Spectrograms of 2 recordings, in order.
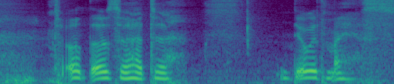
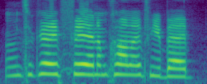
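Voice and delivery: higher, louder doting voice; cooing reassurance; 9 semitones higher, 8 dB louder, faster than usual. Pretend. Player reassuring the character Finn, doting and higher. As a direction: rush in to comfort a hurt pet.

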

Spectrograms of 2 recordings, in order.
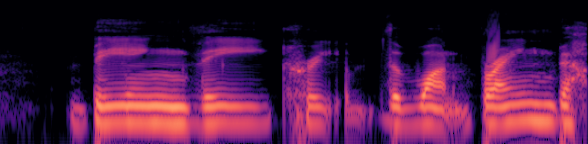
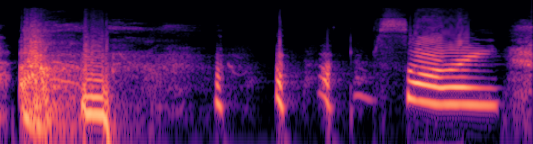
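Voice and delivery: much higher, louder, slow laughing sorry; laughing apology; 13 semitones higher, 7 dB louder, slower than usual. Real, not acted. Vlogger losing composure mid-rant, laughing apology. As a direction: apologise while breaking into laughter. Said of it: "not laugh hysterically".

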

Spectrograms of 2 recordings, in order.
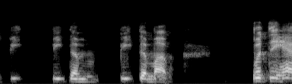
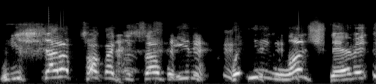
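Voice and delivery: high-pitched annoyed complaint, played for laughs; retold fed-up brothers; mock exasperation; 10 semitones higher than usual. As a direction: snap at him in mock irritation. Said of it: "So they hated me for that".

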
